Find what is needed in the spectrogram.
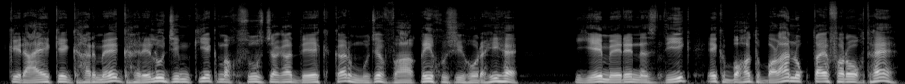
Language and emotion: Urdu, surprised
